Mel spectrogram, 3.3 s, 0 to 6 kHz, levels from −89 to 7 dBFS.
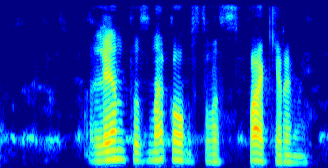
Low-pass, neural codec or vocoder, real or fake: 5.4 kHz; codec, 24 kHz, 3.1 kbps, DualCodec; fake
